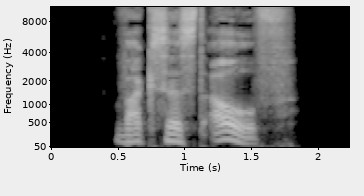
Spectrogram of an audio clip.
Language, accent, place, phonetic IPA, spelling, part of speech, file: German, Germany, Berlin, [ˌvaksəst ˈaʊ̯f], wachsest auf, verb, De-wachsest auf.ogg
- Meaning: second-person singular subjunctive I of aufwachsen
